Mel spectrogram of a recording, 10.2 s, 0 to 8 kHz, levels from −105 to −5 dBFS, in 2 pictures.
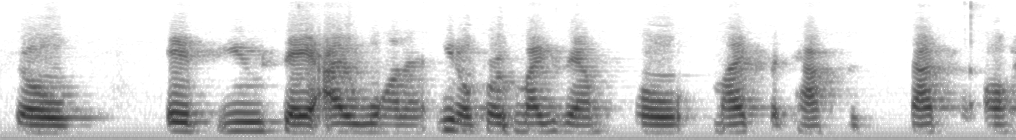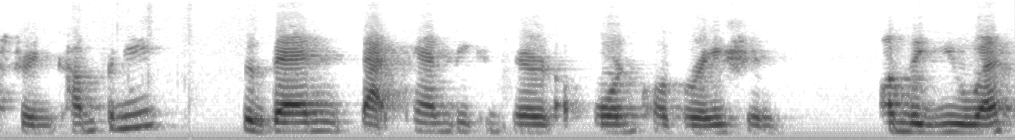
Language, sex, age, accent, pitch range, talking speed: English, female, 20-39, American, 170-200 Hz, 175 wpm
